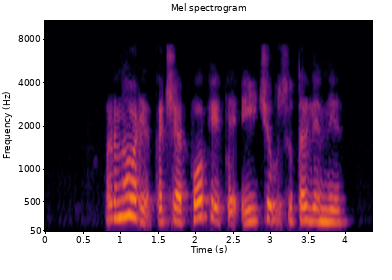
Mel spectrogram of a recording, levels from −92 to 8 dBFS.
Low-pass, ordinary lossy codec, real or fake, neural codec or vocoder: 7.2 kHz; AAC, 32 kbps; fake; codec, 16 kHz, 1 kbps, FreqCodec, larger model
